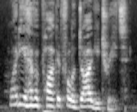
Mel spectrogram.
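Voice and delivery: high-pitched baffled question; incredulous. A narrator's reading. Narrator asking Cece about her treats, incredulous.

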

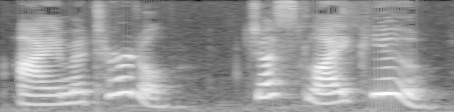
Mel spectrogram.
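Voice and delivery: friendly voice. A narrator's reading. Myrtle to the rude turtle, friendly voice. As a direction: offer it kindly, rising high on the end. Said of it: "in a friendly voice".

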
